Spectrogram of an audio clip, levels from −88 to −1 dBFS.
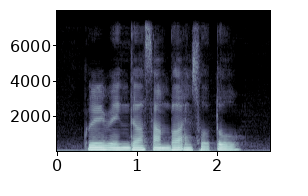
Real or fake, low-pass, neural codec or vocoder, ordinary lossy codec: fake; 7.2 kHz; codec, 44.1 kHz, 3.4 kbps, Pupu-Codec; none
